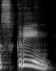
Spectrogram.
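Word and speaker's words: screen: चलिए SCR आएगा ना, जब भी नोट कर लीजिए, SCR, इसको स्क्र पढ़ेंगे, स्क्र ई न, स्क्रीन, क्या है, स्क्रीन। फिर देखिए आगे ब्र, BR का उच्चारण ब्र होता है, लिख लीजिए, BR का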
